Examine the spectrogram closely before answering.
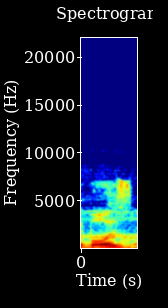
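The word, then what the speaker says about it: boughs: देर बॉस अब और यह जो लिखा हुआ है पीहू जी है वह साइलेंट है उसे बॉयज बढ़ेंगे और बॉयज का नीचे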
